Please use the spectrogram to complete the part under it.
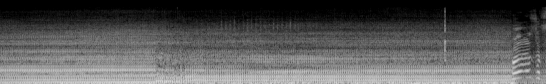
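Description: Motorcycle ridden along a dirt trail and onto a bike path beside a golf course, its engine droning steadily and loud throughout with a brief shift in pitch midway and a rising rev near the end.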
